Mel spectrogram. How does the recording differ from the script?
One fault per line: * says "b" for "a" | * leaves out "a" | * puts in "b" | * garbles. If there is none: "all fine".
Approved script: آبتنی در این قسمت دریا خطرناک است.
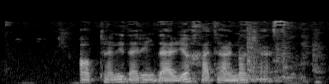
* leaves out "قسمت"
